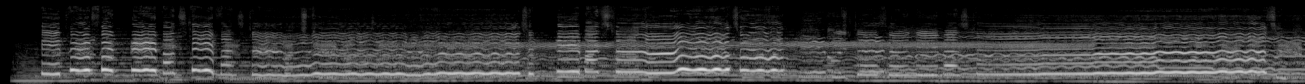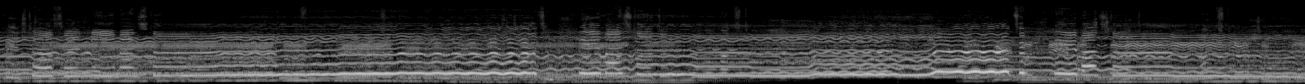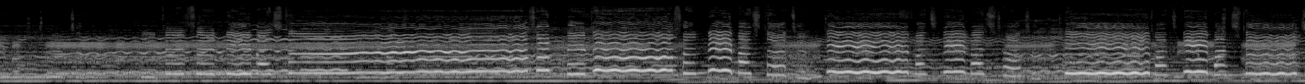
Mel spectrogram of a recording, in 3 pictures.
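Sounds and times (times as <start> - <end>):
small soprano choir singing: 0.4 - 39.1.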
